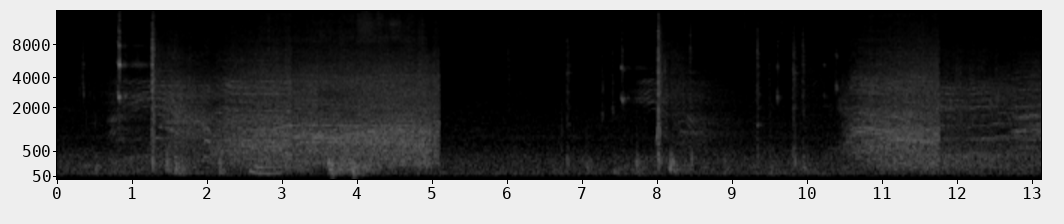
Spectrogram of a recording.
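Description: Badminton shuttlecock struck by rackets a couple of times, followed by an arena crowd cheering for a few seconds until the sound stops suddenly. After a quieter stretch with a few more racket hits, a second, shorter burst of crowd cheering comes near the end.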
